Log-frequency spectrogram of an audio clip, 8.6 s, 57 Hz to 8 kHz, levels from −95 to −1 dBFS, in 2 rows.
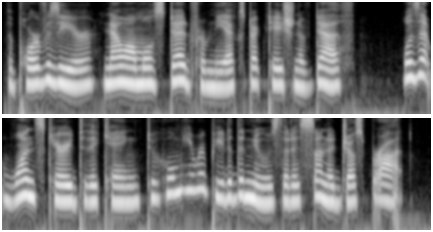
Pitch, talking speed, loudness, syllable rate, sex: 225 Hz, 210 wpm, -17 LUFS, 4.9 syllables/s, female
